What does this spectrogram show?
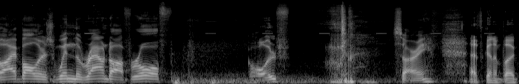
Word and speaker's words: Rolf: Bet Productions regretting telling you how to pronounce it correctly. Rolf.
